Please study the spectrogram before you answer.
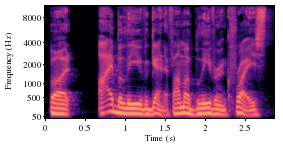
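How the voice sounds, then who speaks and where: Male podcast guest, slightly low register, inquisitive and conversational, explains himself as he talks. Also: brisk, a little mellow.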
